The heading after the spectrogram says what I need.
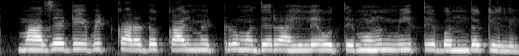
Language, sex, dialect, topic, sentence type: Marathi, female, Standard Marathi, banking, statement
